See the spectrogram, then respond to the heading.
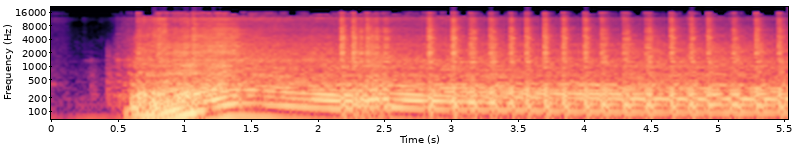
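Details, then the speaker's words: Vespa PX 125 with 177 kit, restored engine (new bearings, seals, piston, rings, lapped cylinder), 2.5% mix, first start after a year: catches first try, revs briefly, settles into a steady, crisp popping idle; idle may need raising. "Eh devo aumentare il minimo Wow no mi sa che devo regolare Questo qua di fianco"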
